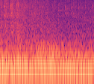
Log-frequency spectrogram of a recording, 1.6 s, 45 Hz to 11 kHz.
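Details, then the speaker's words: 2001 Toyota Land Cruiser 100 series, 4.7L petrol V8, off the road since 2016, first start with the catalytic converter cut off: lumpy, uneven idle that does not settle. It is running rough, possibly misfiring, with heavy smoke. "it's running but it's running rough you can hear that so Smoky I had to turn turn it off"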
